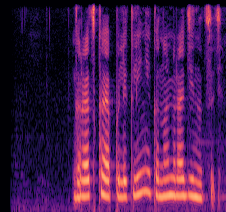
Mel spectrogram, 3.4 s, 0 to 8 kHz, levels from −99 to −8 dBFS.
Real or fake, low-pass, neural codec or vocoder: real; 7.2 kHz; none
